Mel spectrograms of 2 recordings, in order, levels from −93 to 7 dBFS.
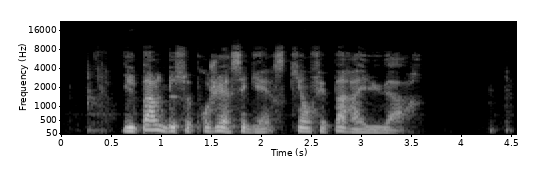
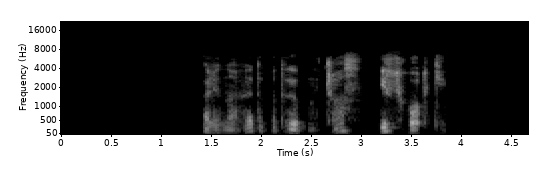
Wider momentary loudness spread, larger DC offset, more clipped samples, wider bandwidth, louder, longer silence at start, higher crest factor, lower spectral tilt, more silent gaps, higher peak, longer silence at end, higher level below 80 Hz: second, 11 LU vs 14 LU; neither; neither; first, 9.2 kHz vs 7.2 kHz; first, -29 LUFS vs -38 LUFS; second, 0.25 s vs 1.45 s; second, 18 dB vs 26 dB; first, -5.5 dB/octave vs -2 dB/octave; second, none vs 2.59-2.63 s, 3.02-3.17 s; first, -12 dBFS vs -16 dBFS; first, 1 s vs 0.85 s; first, -60 dBFS vs -80 dBFS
